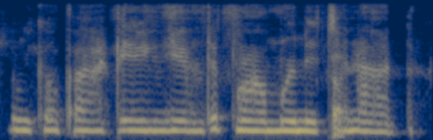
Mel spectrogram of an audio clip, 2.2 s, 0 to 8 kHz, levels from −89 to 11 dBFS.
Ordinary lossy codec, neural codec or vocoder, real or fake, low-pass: none; codec, 24 kHz, 1.5 kbps, HILCodec; fake; 7.2 kHz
